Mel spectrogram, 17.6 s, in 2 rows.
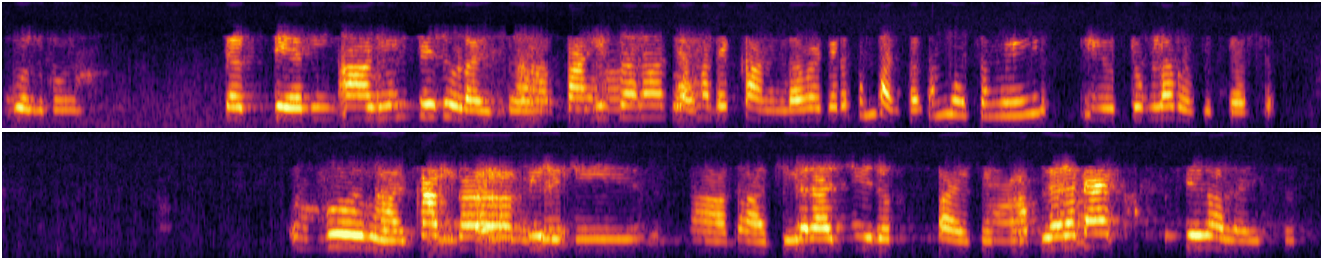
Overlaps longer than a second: present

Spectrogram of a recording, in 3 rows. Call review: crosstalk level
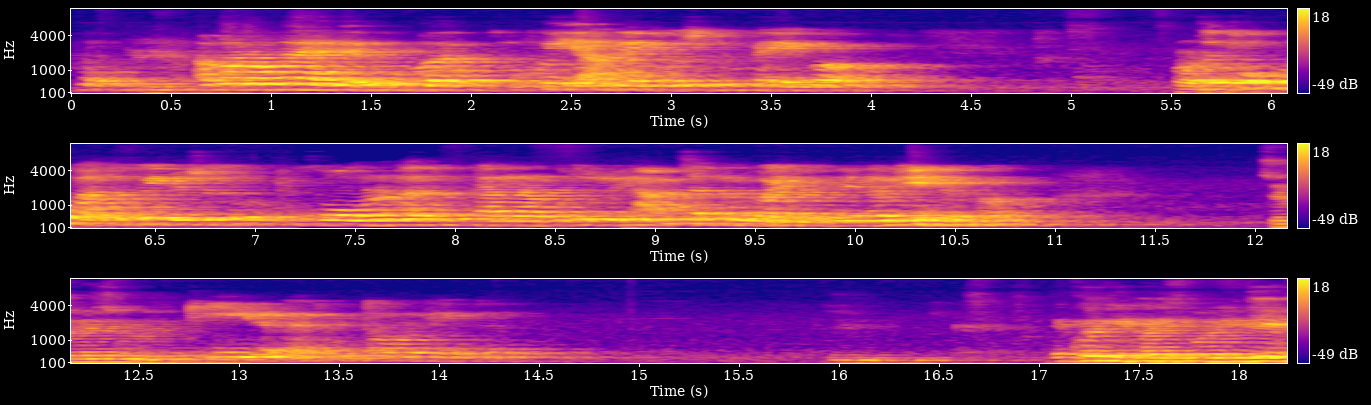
none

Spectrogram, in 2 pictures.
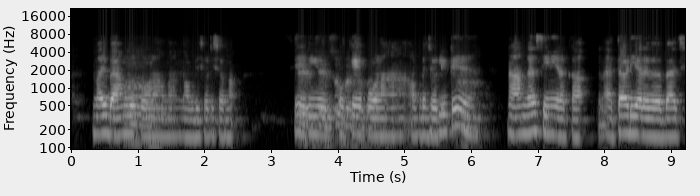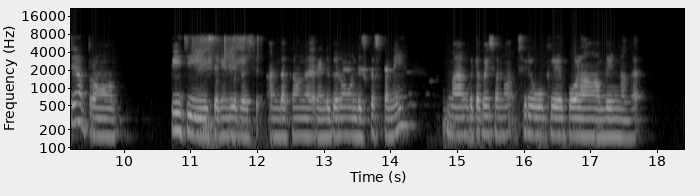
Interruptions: present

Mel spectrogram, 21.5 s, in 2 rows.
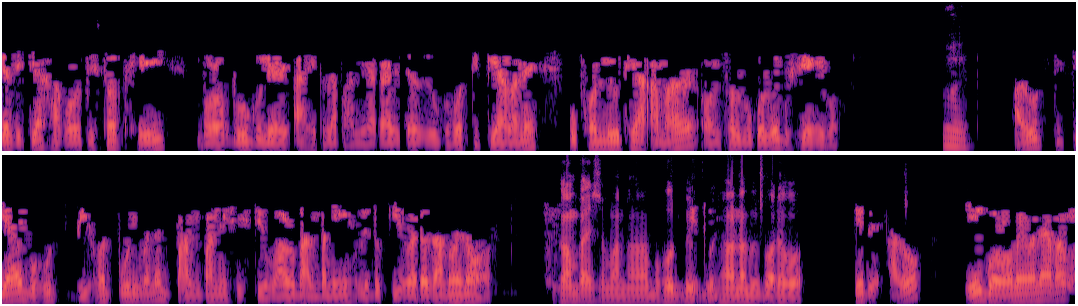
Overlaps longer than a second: none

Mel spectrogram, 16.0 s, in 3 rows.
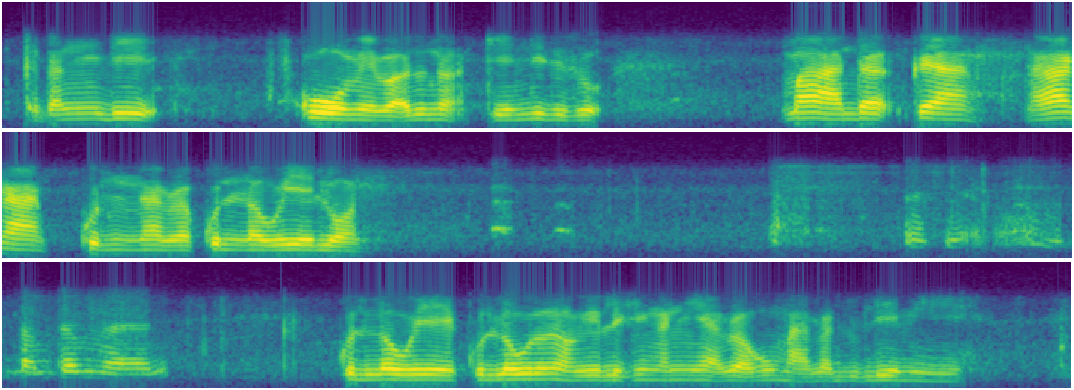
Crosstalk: none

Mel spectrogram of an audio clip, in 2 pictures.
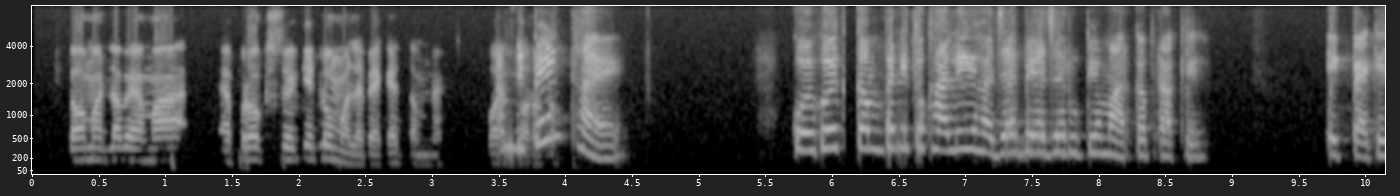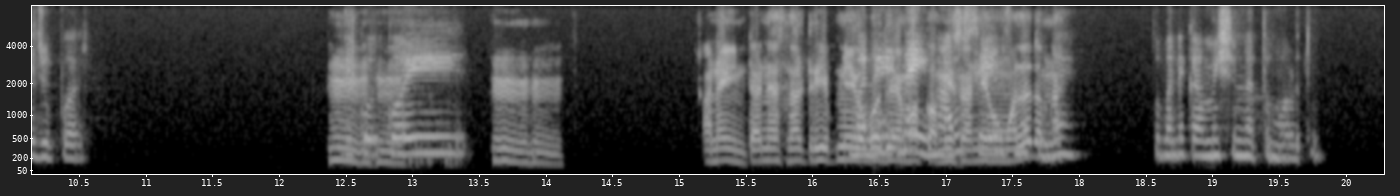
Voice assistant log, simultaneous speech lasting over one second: present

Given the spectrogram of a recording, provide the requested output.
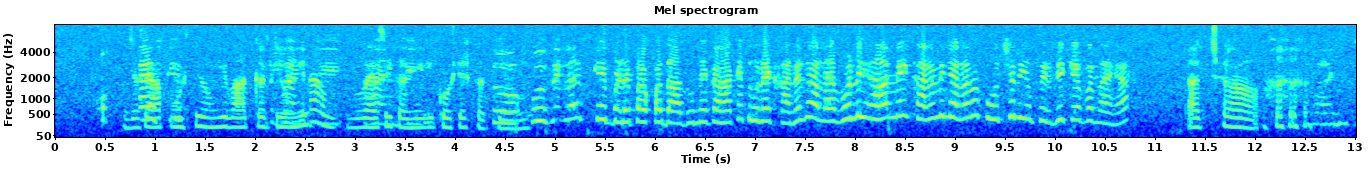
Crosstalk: present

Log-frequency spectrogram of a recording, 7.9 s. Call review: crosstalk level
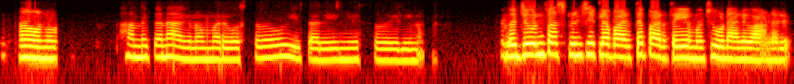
none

